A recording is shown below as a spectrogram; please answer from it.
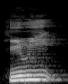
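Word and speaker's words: Hughie: the story follows হিউই এরস্কিন, উচ্চারণ লক্ষ্য করো, হিউগি হবে না, হাগি হবে না, হিউই, GH will remain silent, GH silent থাকবে, হিউই এরস্কিন, এ হ্যান্ডসাম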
